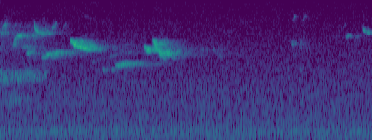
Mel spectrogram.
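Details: Japanese tit gives the harsh, buzzy "jar-jar" call used on encountering a snake, shown experimentally to mean "snake": a few rasping notes in quick succession over about two seconds, then quiet with faint outdoor noise.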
